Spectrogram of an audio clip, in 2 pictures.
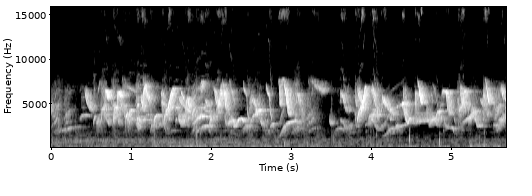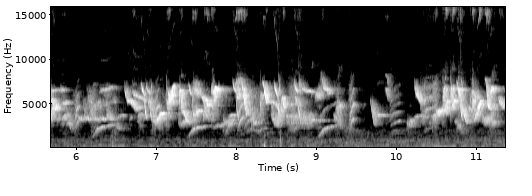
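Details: Black-headed canary (Serinus alario) preparing to breed, singing a fast, nearly unbroken stream of high, twittering and buzzy phrases full of quick rising and falling notes.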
